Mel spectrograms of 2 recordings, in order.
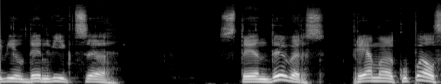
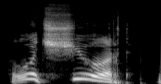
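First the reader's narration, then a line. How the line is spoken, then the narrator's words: Exclamation. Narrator (Russian): воскликнул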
